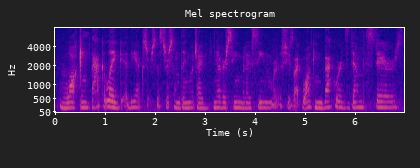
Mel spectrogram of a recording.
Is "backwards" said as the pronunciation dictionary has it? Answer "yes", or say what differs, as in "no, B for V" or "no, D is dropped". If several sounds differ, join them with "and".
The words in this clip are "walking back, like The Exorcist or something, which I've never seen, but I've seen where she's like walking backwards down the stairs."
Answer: yes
